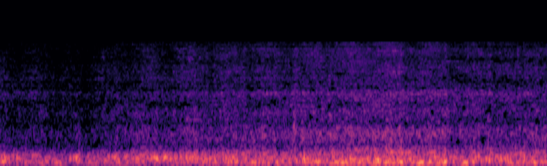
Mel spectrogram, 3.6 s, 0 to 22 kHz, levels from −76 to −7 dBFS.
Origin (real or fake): real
